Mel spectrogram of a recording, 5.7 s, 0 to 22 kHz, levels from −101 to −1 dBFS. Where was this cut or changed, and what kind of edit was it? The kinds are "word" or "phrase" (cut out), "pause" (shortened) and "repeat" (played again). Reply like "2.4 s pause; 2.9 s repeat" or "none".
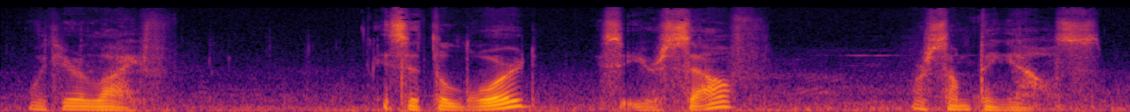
2.9 s pause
